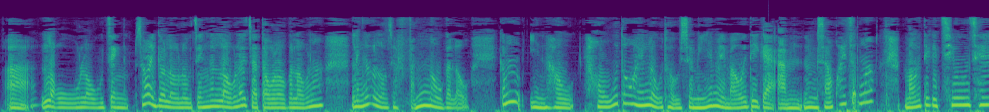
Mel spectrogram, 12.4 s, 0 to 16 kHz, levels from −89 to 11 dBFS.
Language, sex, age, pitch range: Chinese, female, 20-39, 150-200 Hz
